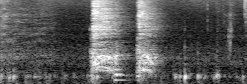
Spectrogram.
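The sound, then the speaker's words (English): Two harsh coughs in quick succession, the first slightly longer, followed by quieter breathy rustling; no one speaks. “Coughing because I'm dying.”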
